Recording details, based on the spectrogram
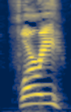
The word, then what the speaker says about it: Fleury: But it turns out chanting his name, Joe, Fleury rhymes with Murray.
